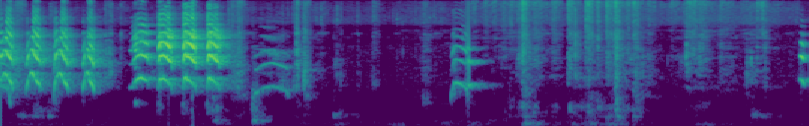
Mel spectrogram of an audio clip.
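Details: Young parrot chattering in two fast bursts of harsh, pulsing notes, followed by scattered squeaks and shuffling, knocking noises.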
